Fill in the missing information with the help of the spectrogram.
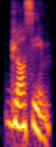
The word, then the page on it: glosseme: Indian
